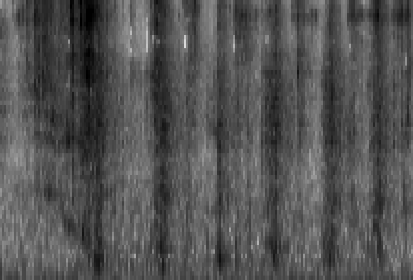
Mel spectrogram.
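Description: A person biting into and chewing a mouthful of kettle-cooked potato chips topped with a pickled pig lip: a steady run of crisp crunches, about three a second.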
